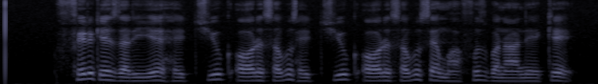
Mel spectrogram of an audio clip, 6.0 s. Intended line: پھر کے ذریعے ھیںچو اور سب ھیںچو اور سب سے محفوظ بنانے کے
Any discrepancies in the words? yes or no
no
